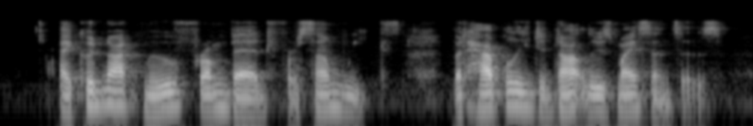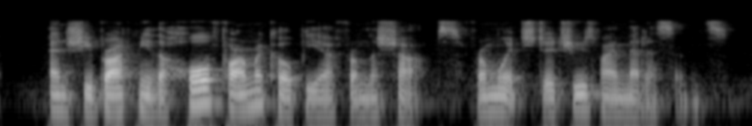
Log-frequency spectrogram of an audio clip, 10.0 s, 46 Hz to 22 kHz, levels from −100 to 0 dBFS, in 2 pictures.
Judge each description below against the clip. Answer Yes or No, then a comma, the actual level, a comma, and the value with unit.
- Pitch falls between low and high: No, low, 105 Hz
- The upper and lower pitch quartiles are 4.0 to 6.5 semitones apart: No, average, 3.3 semitones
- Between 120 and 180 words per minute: No, average, 190 wpm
